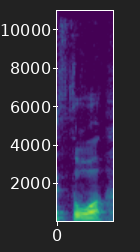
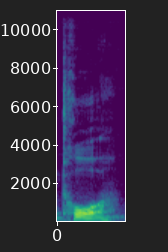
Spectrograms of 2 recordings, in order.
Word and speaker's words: Thor: And also, Grant Nisbet, the commentator, doesn't really know how to say Thor. I mean, I'm prone to some pretty poor pronunciation myself at times, but I thought Thor was a pretty common one, especially with all the Marvel movies, but he kept calling him Tongan Tor, which was also grinding my gears.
